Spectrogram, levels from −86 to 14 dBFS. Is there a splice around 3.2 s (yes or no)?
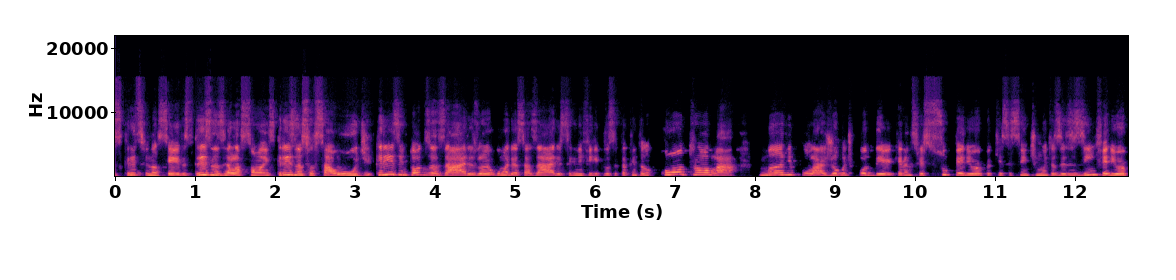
yes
